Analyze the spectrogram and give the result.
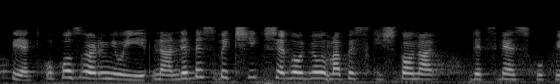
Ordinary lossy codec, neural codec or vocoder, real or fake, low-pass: MP3, 24 kbps; codec, 16 kHz, 0.5 kbps, FunCodec, trained on LibriTTS, 25 frames a second; fake; 7.2 kHz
